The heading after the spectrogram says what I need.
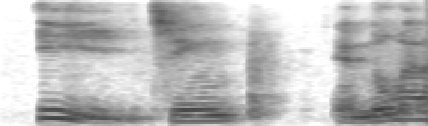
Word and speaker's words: I Ching: out the YouTube presentation was say I Ching it's actually eating and no matter how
